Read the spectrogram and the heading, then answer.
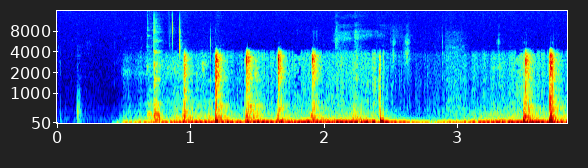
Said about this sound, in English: First, you'll hear the knocking.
